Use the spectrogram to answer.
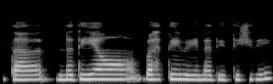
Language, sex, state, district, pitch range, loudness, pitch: Hindi, female, Uttarakhand, Uttarkashi, 220-235 Hz, -17 LUFS, 230 Hz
